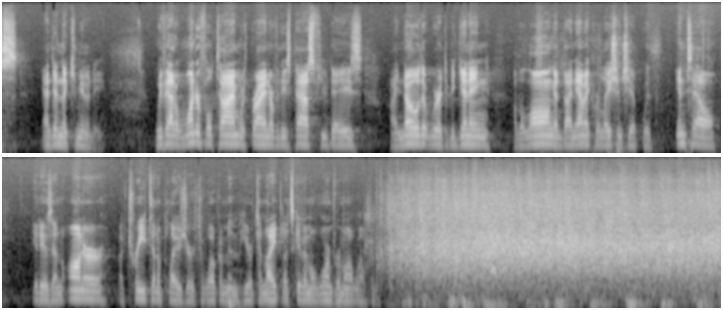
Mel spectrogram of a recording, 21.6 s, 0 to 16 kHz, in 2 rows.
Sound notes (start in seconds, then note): 16.2 applause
